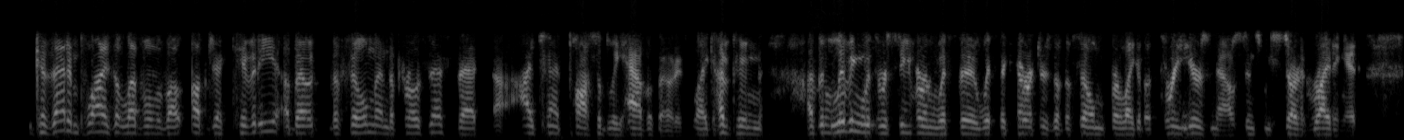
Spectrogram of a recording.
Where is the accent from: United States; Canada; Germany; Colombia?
Canada; Prince Edward Island; I grew up in Prince Edward Island, so CBC Charlottetown is where, like, PEI's sort of edition of CBC Radio 1 is set.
